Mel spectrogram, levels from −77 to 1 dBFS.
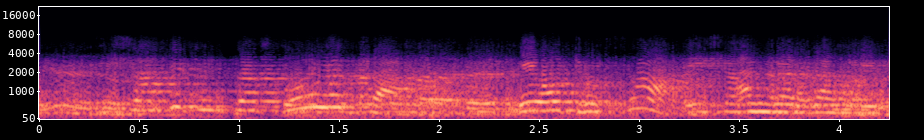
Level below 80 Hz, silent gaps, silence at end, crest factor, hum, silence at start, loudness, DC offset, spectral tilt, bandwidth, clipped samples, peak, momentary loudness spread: -40 dBFS; none; 0 s; 10 dB; none; 0 s; -14 LUFS; under 0.1%; -8 dB/octave; 7.4 kHz; under 0.1%; -4 dBFS; 4 LU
